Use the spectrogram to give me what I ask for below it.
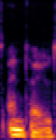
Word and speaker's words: Antheil: Nicht nur, um sie auf diese politische Denunzierung aufmerksam zu machen, ziehen wir es vor, die deutsche Aussprache des Namens Anteil zu benutzen, sondern auch, weil Anteils Vorfahren deutsch-polnischer Abstammung waren und weil sich die deutsche Aussprache schließlich besser einprägt.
